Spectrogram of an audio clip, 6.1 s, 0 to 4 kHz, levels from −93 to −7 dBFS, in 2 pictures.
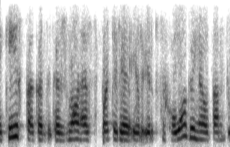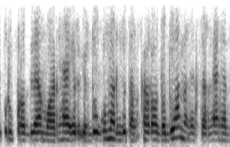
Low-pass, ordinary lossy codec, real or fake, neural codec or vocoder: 3.6 kHz; Opus, 32 kbps; fake; codec, 24 kHz, 3 kbps, HILCodec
